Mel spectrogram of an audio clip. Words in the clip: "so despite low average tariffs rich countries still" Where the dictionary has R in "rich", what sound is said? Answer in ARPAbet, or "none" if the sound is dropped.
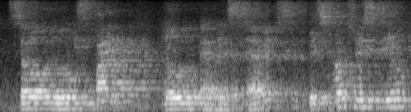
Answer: W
